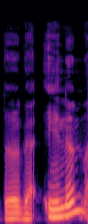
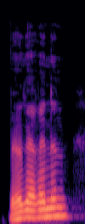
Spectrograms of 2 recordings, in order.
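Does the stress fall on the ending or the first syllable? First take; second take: ending; first syllable. First: The stress is on the ending, after a glottal stop. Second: The stress is on the first syllable. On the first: It is the gender-inclusive form for all citizens. "also Akzent nach hinten und eben dieser glottale Verschlusslaut" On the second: It refers to female citizens only. "bei den weiblichen Vertretern"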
